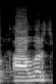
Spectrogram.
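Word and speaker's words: hours: आवर्स नहीं पढ़ेंगे इसको, आवर्स पढ़ेंगे, क्योंकि ये H साइलेंट है, ठीक है, आवर्स, ठीक है।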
